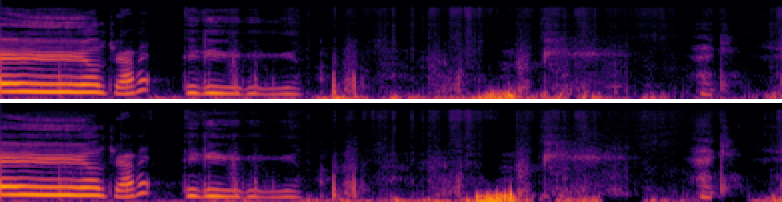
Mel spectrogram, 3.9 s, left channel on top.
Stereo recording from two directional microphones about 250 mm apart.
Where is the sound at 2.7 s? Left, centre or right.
Centre.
